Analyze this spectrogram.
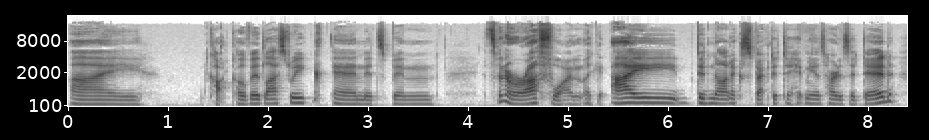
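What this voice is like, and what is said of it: Sick-sounding voice. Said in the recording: “yes, I am sick. You can probably hear that from my voice.”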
